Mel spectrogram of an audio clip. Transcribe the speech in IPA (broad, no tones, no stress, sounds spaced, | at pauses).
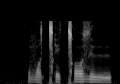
v ɑ ǀ e ǀ ɔ z ɨ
